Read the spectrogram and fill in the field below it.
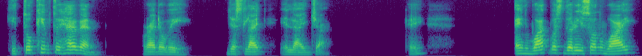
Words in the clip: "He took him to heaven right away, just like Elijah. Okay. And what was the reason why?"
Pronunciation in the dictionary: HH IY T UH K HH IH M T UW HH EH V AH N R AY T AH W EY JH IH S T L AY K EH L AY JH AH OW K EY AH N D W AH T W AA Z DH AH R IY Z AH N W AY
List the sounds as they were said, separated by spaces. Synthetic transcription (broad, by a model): HH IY T UH K HH IH M T UW HH EH V AH N R AY T AH W EY JH IH S T L AY K EH L AY JH AH OW K EY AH N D W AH T W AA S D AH R IY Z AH N W AY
